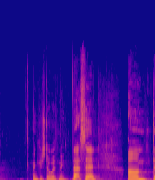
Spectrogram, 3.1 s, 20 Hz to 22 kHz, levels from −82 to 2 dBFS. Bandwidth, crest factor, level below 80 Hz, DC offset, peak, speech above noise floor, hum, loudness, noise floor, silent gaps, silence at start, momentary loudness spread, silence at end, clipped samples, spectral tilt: 16.5 kHz; 20 dB; -56 dBFS; under 0.1%; -10 dBFS; 31 dB; none; -29 LUFS; -59 dBFS; none; 0.65 s; 18 LU; 0 s; under 0.1%; -4.5 dB/octave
